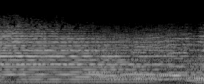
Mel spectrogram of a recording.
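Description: Orchestral film score with brass holding a sustained chord, which fades near the end as a new chord comes in.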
